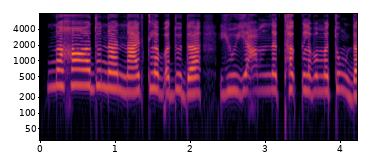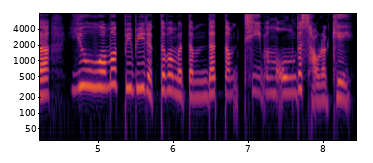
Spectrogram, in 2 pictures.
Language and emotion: Manipuri, angry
